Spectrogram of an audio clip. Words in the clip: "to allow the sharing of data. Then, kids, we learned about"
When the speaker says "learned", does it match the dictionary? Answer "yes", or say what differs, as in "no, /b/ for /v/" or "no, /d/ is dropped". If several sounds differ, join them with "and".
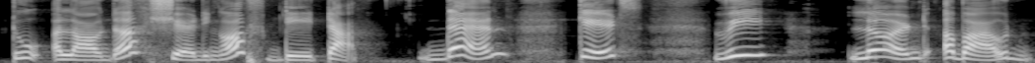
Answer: yes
